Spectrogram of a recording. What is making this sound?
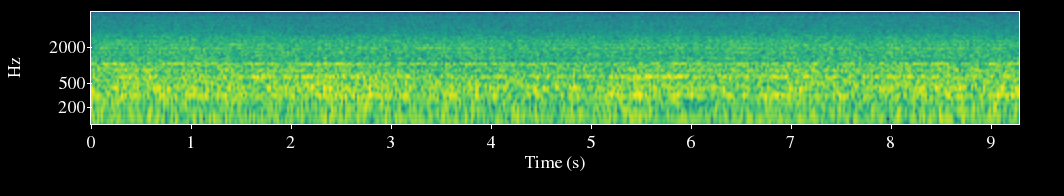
fan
